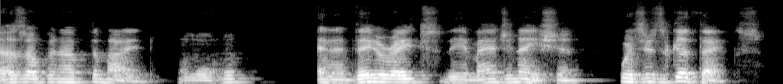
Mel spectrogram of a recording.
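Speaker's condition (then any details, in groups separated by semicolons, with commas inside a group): ALS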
